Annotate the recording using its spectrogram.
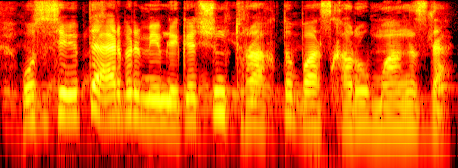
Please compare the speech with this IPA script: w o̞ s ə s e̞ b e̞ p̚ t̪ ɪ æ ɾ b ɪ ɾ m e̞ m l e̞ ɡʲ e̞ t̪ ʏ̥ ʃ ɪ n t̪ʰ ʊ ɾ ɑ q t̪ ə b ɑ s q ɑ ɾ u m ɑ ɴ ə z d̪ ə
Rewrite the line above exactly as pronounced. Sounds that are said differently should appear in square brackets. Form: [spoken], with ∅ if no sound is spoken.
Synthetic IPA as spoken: w o̞ s ə s e̞ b e̞ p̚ t̪ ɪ æ ɾ b ɪ ɾ m e̞ m l e̞ [kʲ] e̞ t̪ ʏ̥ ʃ ɪ n t̪ʰ ʊ ɾ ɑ q t̪ ə b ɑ s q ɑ ɾ u m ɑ ɴ ə z d̪ ə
